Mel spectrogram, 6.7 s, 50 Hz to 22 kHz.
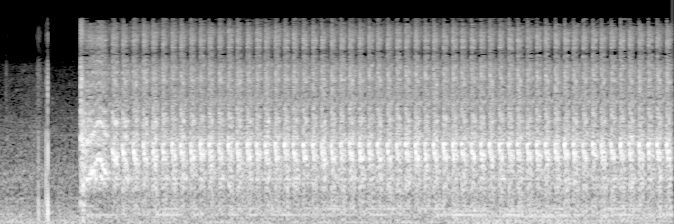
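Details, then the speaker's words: Cummins 12-valve diesel swap, first start after stuck-rack P7100 pump repair, AFC housing held by two bolts, no fuel plate, no coolant: click then fast, regular starter churn about 214 beats a minute, not yet firing. Diesel cranking. "oh i heard that wait how is it starting without using it oh i heard that that's fuel it's trying we have a running twelve vowel listen to that"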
